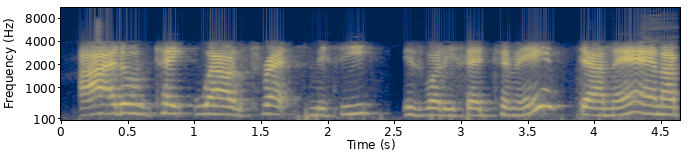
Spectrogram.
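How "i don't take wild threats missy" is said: really poor, fake put-on Texas accent. Quoting what a man said down on the beach, really poor Texas accent. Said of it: "I'll give you a really poor Texas accent".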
